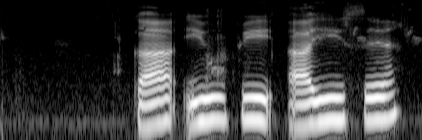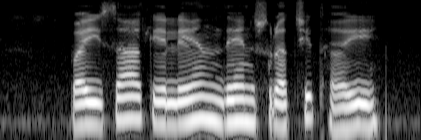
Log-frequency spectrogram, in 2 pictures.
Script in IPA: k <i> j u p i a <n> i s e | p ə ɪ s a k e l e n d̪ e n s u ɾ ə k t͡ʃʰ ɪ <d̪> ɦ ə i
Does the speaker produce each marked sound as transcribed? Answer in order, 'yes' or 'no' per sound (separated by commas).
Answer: no, no, no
